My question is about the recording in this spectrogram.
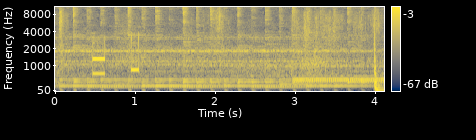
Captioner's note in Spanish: Sonido al marcar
